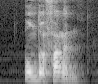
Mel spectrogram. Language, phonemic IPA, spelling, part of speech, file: Dutch, /ˌɔn.dərˈvɑŋə(n)/, ondervangen, verb, Nl-ondervangen.ogg
- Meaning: 1. to forestall, to prevent 2. to intercept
